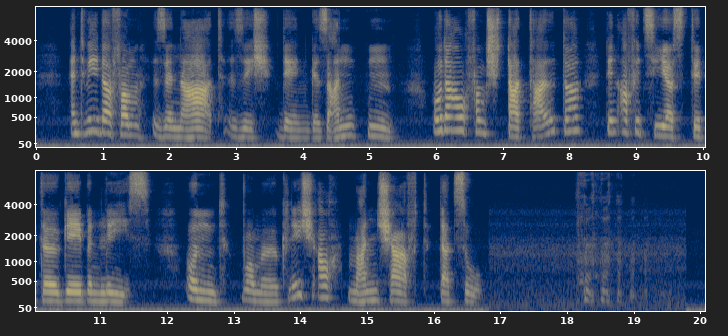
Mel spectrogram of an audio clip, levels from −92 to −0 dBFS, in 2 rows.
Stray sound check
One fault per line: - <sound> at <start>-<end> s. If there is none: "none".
- laugh at 18.1-19.6 s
